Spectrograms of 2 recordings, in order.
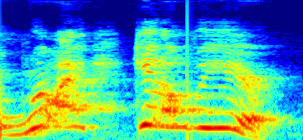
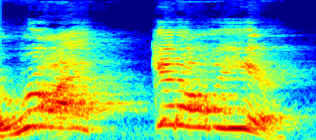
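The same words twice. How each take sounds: First: High, sharp call at normal volume; bossy wife calling. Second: High, loud barked summons; bossy wife calling. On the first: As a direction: summon him like a controlling wife. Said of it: "You hear his wife say". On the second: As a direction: order him over like a domineering wife. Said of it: "you hear his husband say". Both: Retold or imitated.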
